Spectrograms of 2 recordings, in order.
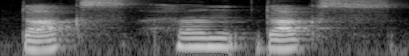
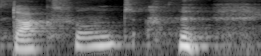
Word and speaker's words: dachshund: We can say dachshund with just n. Dachshund, in German it's dachshund. In American English, dachshund. We don't really use a vowel there, or dachshund.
